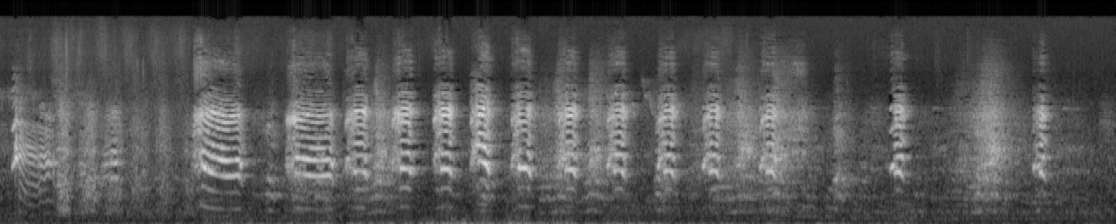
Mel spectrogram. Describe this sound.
The exotic call of the Black Casqued Hornbill - also audible is the sound of its large wings in flight. Recorded at Le Jardin D'Oiseaux Tropicale in Provence.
